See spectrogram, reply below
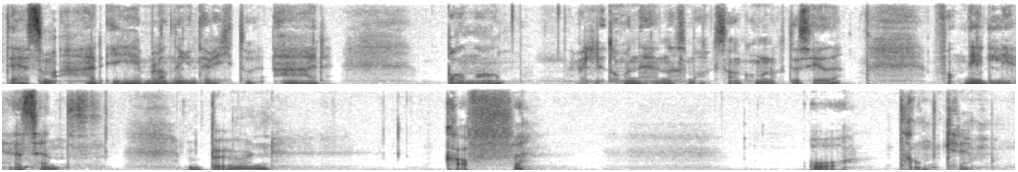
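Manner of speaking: soft whispering. Whispering to the listeners so the partner who must guess can't hear, whispering to the listeners. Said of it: "Jeg hvisker til lytterne".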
